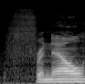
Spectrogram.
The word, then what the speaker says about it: Fresnel: we're going to use what's called a frenel Shader which is spelled frenel I think it is hang on uh fresnel so I'm going to I'm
